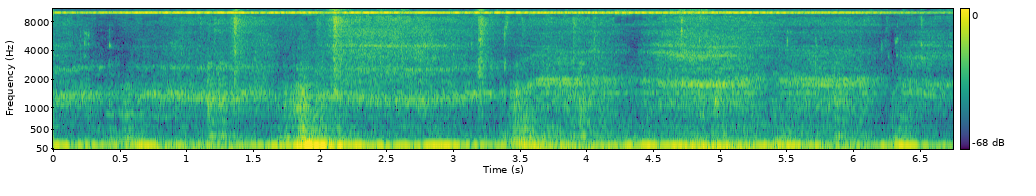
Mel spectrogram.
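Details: Lamborghini Huracán BWI MagneRide shock absorber on a dyno after repair, set to hardest setting, about 260 kg in compression and rebound: steady, even stroking rumble with no knocks or squeaks; damper working properly.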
